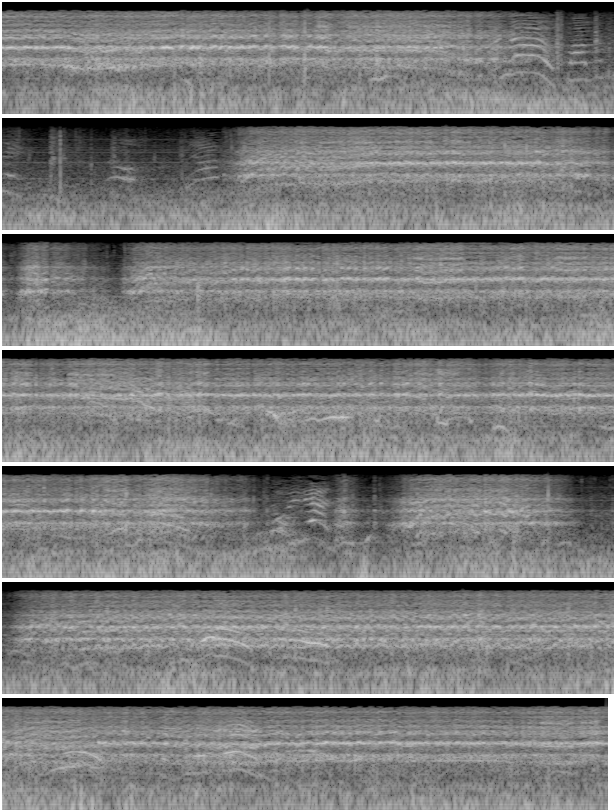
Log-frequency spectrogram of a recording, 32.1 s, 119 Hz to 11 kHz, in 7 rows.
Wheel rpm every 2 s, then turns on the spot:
220, 170, 0, 120, 130, 160, 230, 230, 230, 210, 70, 90, 190, 190, 210, 230.
none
